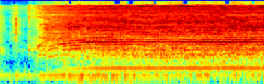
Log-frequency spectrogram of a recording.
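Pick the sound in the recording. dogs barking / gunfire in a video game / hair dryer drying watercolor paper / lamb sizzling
hair dryer drying watercolor paper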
